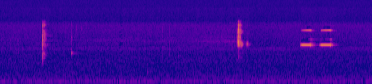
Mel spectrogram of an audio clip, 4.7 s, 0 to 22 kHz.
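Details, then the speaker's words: Omnipod Dash insulin pod filled with 100 units via its fill port and controlled with AndroidAPS (DIY looping, no PDM): a few faint clicks, then two short high-pitched beeps signalling the pod is activated (needs at least 80 units). "I don't know if you could hear that but the Pod just beeped which means it's activated like I said before you need a minimum of 80 units or you cannot activate the pod"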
